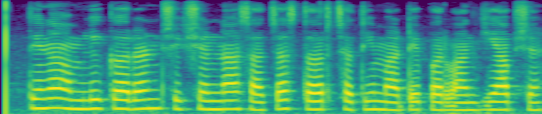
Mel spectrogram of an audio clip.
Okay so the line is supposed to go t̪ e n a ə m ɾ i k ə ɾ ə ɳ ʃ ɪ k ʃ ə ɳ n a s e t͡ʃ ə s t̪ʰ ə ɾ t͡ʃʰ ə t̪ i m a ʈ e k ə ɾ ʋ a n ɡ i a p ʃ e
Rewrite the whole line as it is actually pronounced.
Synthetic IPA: t̪ e n a ə m l i k ə ɾ ə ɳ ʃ ɪ k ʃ ə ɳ n a s a t͡ʃ a s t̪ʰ ə ɾ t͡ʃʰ ə t̪ i m a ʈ e p ə ɾ ʋ a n ɡ i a p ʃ e

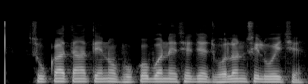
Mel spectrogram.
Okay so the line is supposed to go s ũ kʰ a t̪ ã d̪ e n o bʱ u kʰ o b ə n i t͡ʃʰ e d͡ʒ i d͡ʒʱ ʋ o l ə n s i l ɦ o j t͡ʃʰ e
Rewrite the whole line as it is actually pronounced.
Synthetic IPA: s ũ k a t̪ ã t̪ e n o bʱ u k o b ə n e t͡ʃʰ e d͡ʒ e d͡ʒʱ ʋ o l ə n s i l ɦ o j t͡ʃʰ e

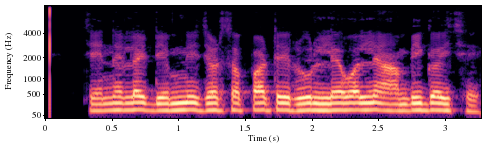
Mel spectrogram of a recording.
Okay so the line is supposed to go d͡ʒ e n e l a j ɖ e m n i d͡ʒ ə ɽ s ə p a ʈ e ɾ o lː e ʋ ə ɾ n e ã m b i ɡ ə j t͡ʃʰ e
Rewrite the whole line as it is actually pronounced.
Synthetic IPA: d͡ʒ e n e l ə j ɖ e m n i d͡ʒ ə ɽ s ə p a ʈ i ɾ u lː e ʋ ə l n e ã m b i ɡ ə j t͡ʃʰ e

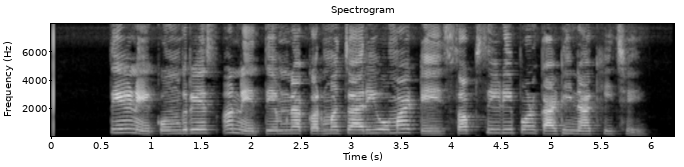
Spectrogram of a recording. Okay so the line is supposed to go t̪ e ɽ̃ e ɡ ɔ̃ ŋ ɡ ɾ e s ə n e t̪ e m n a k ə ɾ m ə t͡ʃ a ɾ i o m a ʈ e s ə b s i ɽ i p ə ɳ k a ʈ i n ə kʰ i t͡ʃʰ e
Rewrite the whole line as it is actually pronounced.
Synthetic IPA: t̪ e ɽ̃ e k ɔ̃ ŋ ɡ ɾ e s ə n e t̪ e m n a k ə ɾ m ə t͡ʃ a ɾ i o m a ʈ e s ə b s i ɽ i p ə ɳ k a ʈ i n a kʰ i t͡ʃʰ e

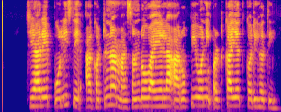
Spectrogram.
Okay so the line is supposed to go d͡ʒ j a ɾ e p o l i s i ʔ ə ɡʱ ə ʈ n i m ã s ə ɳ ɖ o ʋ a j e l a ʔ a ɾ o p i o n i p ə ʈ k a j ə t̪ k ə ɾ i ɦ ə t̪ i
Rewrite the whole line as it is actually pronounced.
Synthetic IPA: d͡ʒ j a ɾ e p o l i s e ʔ a ɡʱ ə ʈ n a m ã s ə ɳ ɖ o ʋ a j e l a ʔ a ɾ o p i o n i ʔ ə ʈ k a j ə t̪ k ə ɾ i ɦ ə t̪ i

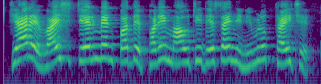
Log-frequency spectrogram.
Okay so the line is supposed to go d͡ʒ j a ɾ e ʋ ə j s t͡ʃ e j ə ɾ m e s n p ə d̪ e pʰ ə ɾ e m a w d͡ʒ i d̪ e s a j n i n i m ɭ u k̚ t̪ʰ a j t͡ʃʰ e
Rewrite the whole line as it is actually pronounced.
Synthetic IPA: d͡ʒ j a ɾ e ʋ a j s t͡ʃ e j ə ɾ m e n p ə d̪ e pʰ ə ɾ i m a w d͡ʒ i d̪ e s a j n i n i m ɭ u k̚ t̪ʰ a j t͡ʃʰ e

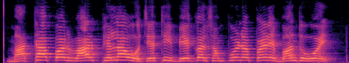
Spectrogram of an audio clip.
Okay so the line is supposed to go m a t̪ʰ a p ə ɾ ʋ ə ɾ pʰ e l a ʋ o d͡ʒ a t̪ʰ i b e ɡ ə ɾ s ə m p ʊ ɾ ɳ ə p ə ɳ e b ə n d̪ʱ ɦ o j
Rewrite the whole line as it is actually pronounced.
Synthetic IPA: m a t̪ʰ a p ə ɾ ʋ a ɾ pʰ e l a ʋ o d͡ʒ e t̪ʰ i b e ɡ ə l s ə m p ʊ ɾ ɳ ə p ə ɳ e b ə n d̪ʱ ɦ o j

